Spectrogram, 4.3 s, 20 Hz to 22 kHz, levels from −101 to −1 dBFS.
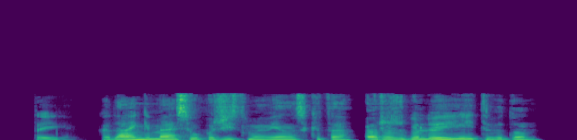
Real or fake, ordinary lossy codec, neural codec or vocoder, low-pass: real; MP3, 48 kbps; none; 7.2 kHz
